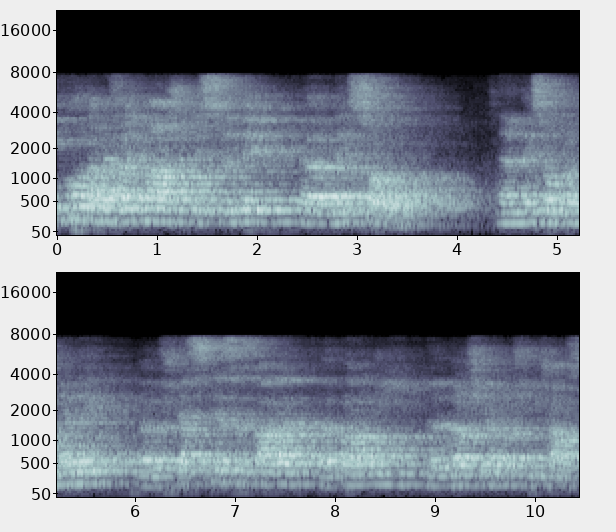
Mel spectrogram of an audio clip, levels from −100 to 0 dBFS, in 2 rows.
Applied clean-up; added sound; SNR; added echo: none; none; none; reverberation time 2.2 s.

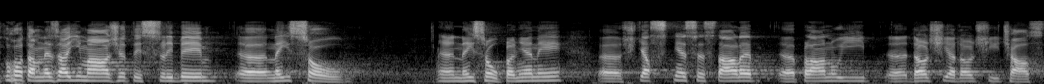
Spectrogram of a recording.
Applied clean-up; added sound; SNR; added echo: none; none; none; none.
